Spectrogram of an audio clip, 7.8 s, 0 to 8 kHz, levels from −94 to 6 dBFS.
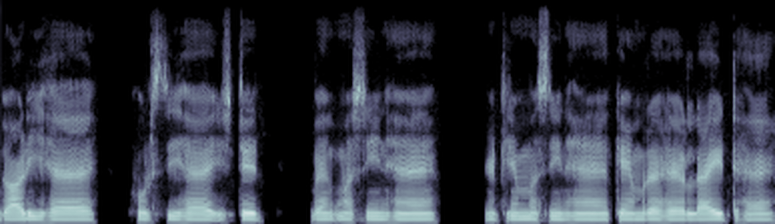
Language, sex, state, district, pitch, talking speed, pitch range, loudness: Hindi, male, Chhattisgarh, Rajnandgaon, 100 Hz, 115 wpm, 100-105 Hz, -17 LUFS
